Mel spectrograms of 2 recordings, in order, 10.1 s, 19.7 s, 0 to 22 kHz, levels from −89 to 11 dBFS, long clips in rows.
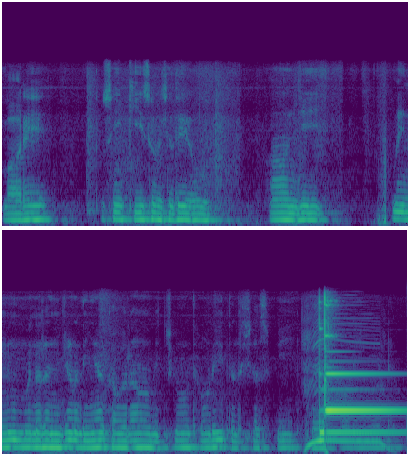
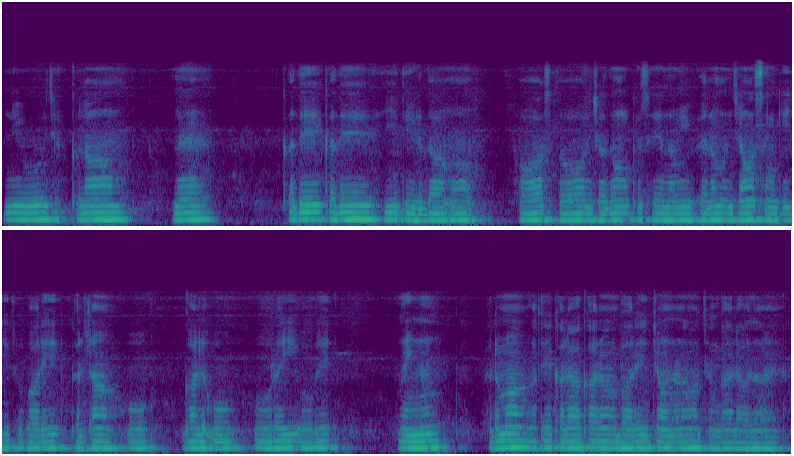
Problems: constant background noise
